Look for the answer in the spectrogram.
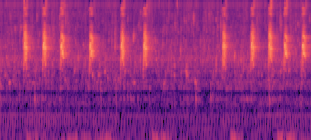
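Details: Grey-cheeked bulbul in a besetan singing style, used to provoke a kept bird into singing: sharp, short bright notes repeated roughly every third of a second in uneven bursts, over a steady low hum and faint background noise.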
